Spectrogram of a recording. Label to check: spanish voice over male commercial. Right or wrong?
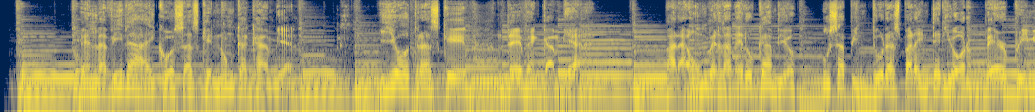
Right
